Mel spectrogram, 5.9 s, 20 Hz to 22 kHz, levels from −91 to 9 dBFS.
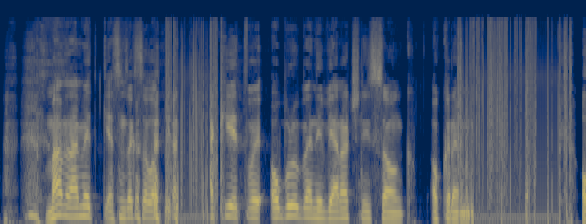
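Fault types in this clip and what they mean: Intermittent contact: a loose cable or plug briefly opening, so the speech cuts out with crackly edges, once for 0.33 s and later for 0.9 s.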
